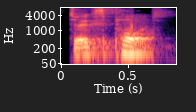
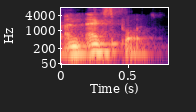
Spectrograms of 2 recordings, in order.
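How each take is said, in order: First: "export" as a verb, second syllable stressed; light start, weight on PORT in "export". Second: "export" as a noun, EX stressed; stress on first syllable. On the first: Teacher models the verb for students, second-syllable stress in "export". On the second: Teacher corrects the noun for students, first-syllable stress in "export". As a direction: put the weight on EX in "export". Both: Shown as a demonstration. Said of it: "we've got that pattern followed".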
